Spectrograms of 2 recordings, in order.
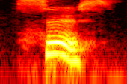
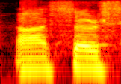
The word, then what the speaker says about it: Circe: I don't know how to pronounce it. Circe, Circe. Circe, yeah.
